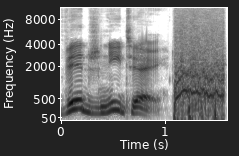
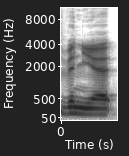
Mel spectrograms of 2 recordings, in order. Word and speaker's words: vignette: personal go-to favorite is under image effects called vigenite just kidding it's pronounced vignette I just wanted to see your reaction to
